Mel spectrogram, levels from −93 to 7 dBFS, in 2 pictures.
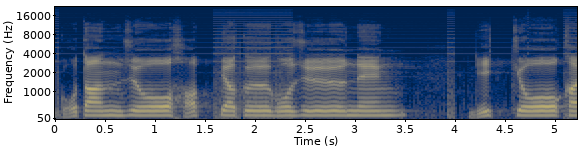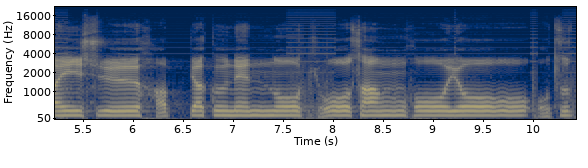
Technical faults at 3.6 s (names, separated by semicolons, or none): computer activity noise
